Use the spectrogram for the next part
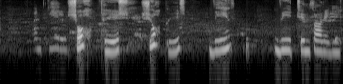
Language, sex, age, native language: Icelandic, other, 9, Icelandic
